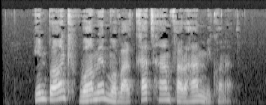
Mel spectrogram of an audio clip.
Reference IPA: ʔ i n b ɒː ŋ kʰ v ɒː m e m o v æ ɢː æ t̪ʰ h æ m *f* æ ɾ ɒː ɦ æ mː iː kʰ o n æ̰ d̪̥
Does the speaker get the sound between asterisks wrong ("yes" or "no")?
no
